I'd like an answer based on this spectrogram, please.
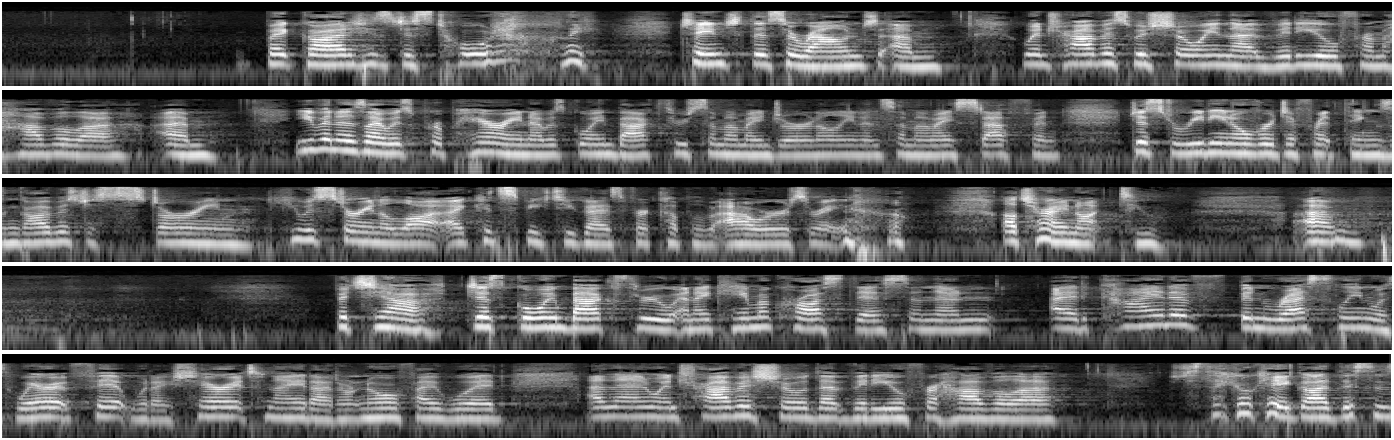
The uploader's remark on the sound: at Resurgence Edmonton on May 31, 2014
